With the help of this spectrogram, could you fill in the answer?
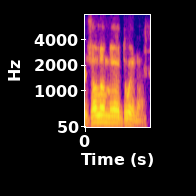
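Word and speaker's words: Xolo Maridueña: Jolo? – Jolo Meduena.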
